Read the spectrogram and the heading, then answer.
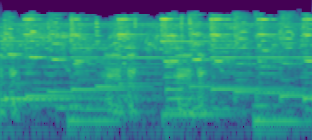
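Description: A dense chorus of frogs croaking steadily, several overlapping calls forming a continuous, rhythmic throb that stays loud throughout, with no one speaking.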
